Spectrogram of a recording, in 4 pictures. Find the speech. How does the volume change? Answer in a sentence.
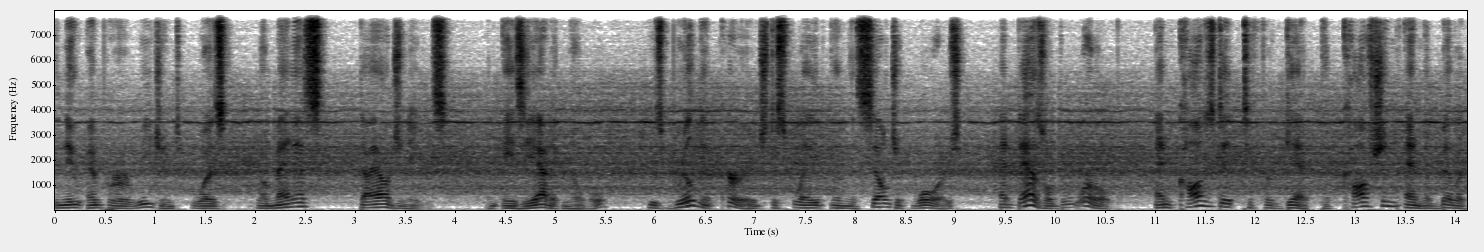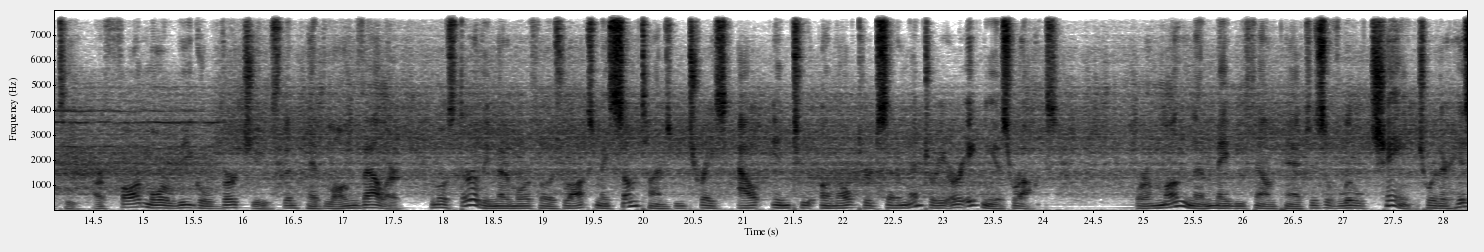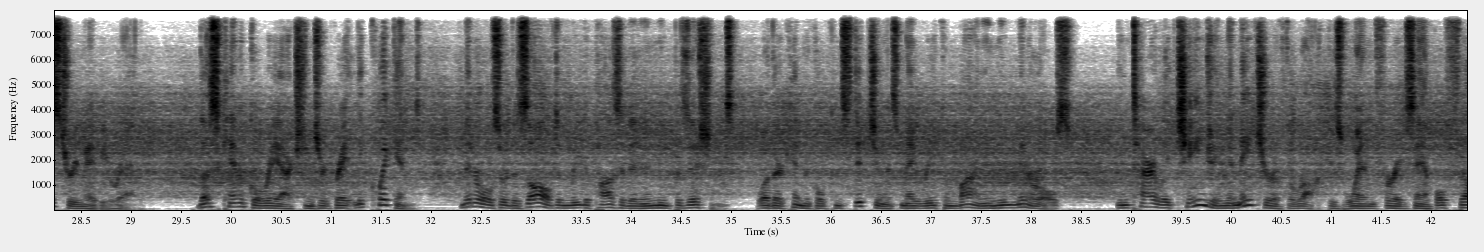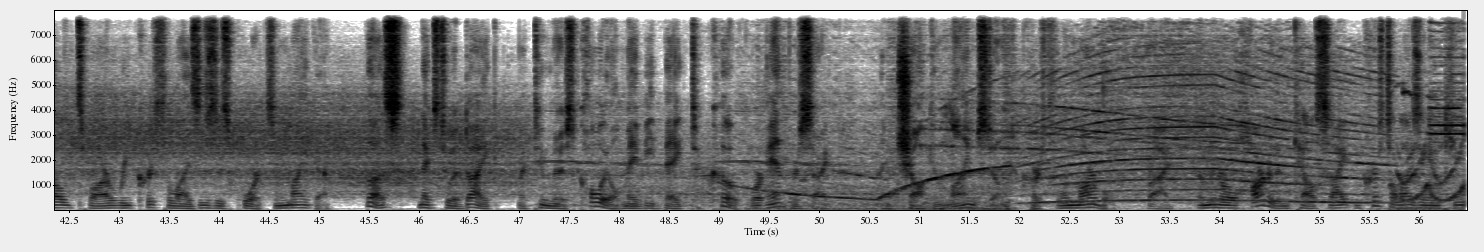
The volume of the talking stays about the same.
